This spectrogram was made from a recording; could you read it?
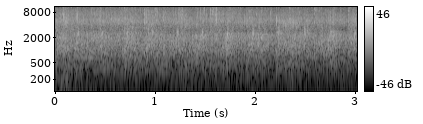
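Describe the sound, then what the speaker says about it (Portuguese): Church congregation applauding, a dense, steady wash of many hands clapping at once, loud and continuous throughout. "vamos aplaudir ao Senhor Jesus por cada vida que está chegando"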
